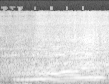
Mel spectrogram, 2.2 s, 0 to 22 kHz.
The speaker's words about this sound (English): A rear-wheel drive GS can hit 60 miles an hour from a standstill in just 5.7 seconds. Naturally, the all-wheel drive version is a few ticks slower. The engine is as smooth as a V6 can be, yet it really snarls as the revs climb.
